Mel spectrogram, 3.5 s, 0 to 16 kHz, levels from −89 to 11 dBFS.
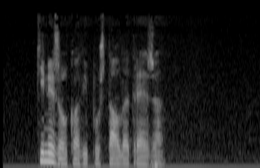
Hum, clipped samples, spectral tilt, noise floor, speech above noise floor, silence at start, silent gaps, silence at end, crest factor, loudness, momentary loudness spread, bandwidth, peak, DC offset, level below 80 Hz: none; under 0.1%; -5.5 dB/octave; -60 dBFS; 29 dB; 0.5 s; none; 1.25 s; 20 dB; -32 LUFS; 9 LU; 11.5 kHz; -14 dBFS; under 0.1%; -52 dBFS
